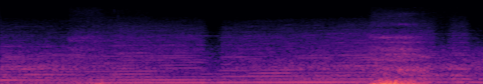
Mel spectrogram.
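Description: Race car engine droning steadily at Barber Motorsports Park track, a sustained mid-pitch hum with a louder surge and rumble near the end.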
